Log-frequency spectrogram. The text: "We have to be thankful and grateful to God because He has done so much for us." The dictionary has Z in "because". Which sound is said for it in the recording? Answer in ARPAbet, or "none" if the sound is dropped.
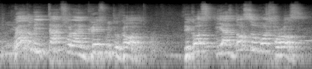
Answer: S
